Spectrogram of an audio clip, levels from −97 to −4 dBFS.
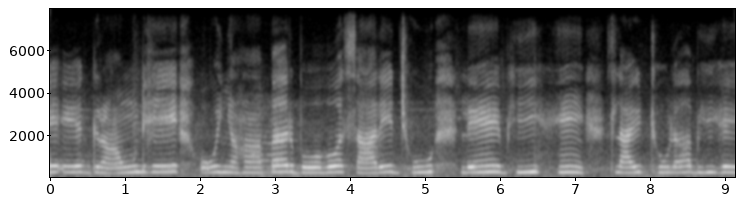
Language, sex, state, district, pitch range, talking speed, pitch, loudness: Hindi, female, Chhattisgarh, Sarguja, 255-285 Hz, 110 wpm, 270 Hz, -24 LUFS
